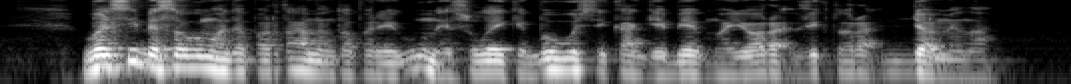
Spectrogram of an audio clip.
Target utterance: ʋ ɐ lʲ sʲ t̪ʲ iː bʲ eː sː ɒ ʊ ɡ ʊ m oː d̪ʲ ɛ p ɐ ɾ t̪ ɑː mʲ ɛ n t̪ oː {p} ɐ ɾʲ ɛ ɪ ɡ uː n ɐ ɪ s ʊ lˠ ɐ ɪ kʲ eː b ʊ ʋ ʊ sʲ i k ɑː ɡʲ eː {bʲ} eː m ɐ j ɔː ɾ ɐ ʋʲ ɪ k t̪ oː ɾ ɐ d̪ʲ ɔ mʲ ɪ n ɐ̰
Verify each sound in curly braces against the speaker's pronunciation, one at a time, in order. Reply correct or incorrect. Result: correct, correct

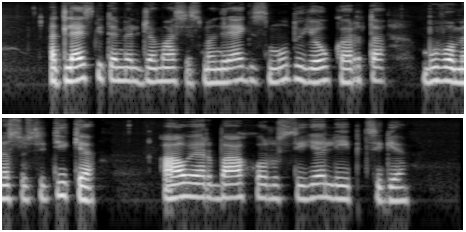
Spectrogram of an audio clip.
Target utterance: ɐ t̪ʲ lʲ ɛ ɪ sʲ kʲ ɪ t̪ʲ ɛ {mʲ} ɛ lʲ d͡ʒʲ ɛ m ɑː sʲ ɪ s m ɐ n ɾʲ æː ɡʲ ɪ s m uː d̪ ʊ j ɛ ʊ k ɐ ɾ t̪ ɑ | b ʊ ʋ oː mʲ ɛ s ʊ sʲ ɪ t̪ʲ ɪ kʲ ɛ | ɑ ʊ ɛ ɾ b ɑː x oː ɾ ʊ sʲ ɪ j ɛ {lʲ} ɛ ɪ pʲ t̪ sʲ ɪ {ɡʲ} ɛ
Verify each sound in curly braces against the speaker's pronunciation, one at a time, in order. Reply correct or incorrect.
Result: correct, correct, correct

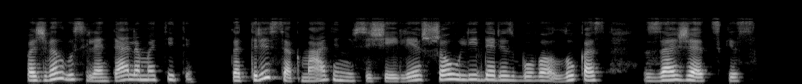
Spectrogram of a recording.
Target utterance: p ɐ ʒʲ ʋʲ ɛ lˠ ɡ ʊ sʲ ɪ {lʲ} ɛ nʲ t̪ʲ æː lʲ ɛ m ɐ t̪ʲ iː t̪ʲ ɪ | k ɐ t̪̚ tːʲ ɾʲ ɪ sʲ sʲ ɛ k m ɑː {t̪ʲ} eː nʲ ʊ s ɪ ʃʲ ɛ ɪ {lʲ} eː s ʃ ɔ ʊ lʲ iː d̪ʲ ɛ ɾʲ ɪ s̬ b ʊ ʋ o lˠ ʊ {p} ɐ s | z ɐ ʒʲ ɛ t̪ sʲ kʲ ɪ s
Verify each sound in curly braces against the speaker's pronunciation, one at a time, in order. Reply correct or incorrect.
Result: correct, incorrect: d̪ʲ, correct, incorrect: k

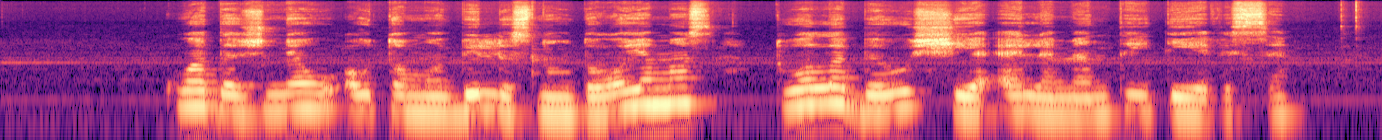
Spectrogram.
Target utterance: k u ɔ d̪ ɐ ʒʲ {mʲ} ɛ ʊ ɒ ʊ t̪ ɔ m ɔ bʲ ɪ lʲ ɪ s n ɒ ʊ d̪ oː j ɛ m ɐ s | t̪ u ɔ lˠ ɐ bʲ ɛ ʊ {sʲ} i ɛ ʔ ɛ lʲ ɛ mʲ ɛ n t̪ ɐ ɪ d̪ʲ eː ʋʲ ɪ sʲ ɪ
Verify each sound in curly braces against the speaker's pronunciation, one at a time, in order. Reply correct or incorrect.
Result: incorrect: nʲ, incorrect: ʃʲ

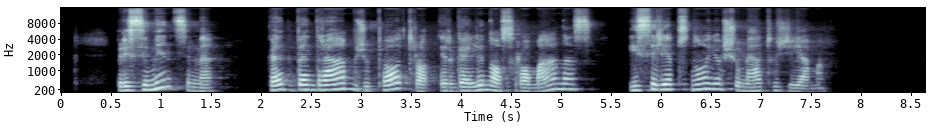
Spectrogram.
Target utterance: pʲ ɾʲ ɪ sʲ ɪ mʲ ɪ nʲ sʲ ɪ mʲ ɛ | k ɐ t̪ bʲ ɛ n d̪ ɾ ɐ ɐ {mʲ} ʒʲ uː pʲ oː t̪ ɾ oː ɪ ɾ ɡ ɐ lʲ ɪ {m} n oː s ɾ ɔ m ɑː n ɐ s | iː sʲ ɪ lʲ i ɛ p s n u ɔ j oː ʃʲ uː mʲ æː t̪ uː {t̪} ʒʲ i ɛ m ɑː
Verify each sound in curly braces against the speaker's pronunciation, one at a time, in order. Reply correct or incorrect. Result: correct, incorrect: none, incorrect: none

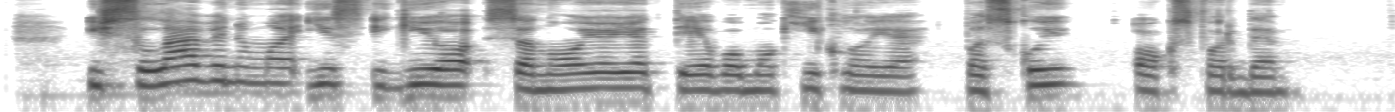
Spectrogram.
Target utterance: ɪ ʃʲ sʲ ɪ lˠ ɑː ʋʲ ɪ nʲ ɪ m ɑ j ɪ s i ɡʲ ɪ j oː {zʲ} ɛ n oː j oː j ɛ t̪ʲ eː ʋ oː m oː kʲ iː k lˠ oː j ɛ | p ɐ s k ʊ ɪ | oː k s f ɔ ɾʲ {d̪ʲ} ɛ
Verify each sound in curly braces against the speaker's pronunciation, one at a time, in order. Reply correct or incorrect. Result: incorrect: sʲ, correct

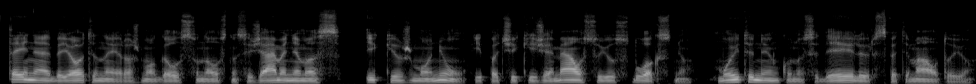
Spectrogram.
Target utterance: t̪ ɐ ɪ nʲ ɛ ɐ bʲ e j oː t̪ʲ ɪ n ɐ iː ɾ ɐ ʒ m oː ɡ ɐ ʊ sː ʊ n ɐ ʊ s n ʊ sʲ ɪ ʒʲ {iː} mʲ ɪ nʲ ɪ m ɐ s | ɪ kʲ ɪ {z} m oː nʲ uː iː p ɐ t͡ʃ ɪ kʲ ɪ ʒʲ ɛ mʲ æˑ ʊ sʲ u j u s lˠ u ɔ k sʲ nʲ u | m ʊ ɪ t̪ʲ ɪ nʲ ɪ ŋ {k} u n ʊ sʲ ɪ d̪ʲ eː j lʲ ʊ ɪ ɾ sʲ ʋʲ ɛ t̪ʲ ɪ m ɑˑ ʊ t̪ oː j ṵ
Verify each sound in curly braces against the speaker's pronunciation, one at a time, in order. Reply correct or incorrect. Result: incorrect: æː, incorrect: ʒ, correct

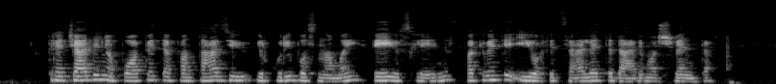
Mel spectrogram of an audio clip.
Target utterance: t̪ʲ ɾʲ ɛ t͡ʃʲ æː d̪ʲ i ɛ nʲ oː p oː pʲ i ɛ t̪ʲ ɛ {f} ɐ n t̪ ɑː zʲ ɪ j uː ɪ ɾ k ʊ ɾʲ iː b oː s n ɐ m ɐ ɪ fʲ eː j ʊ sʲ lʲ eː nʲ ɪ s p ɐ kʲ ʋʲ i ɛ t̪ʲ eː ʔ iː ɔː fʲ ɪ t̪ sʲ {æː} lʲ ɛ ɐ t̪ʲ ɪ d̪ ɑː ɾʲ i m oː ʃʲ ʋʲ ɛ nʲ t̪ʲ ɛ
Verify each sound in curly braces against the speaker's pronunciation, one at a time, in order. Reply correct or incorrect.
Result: correct, correct

